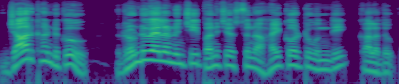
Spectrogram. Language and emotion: Telugu, neutral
